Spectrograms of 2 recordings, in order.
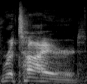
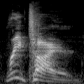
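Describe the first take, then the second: First: The stress falls on the usual syllable. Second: The stress falls on an unexpected syllable. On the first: "it doesn't say it like that" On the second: "it does the emphasis wrong"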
